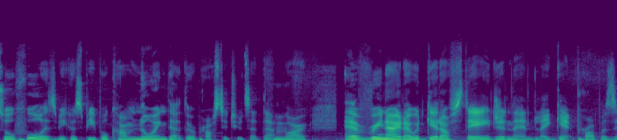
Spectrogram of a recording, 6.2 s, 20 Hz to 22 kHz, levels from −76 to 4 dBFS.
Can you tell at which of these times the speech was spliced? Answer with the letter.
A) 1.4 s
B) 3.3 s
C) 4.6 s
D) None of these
B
